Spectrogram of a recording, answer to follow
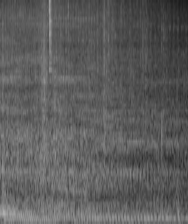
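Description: Small motorcycle engine running as the bike rides past and away; its sound fades steadily.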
